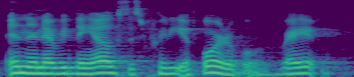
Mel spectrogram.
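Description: An American woman chatting casually in a travel vlog, expressive and swearing freely, acting out her own quotes. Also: on the low side, fast. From United States. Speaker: vlogger.

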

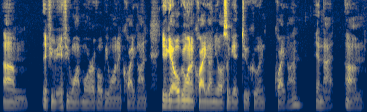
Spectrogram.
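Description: Male podcast host, low-ish voice, rambling and heartfelt. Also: steady tone, fairly quick, hardly any pauses, fairly bright tone. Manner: rambling, emotional, many fillers and restarts. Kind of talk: casual podcast chat.

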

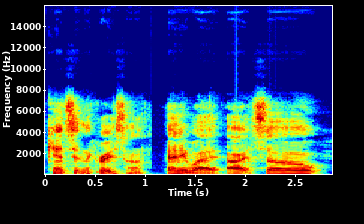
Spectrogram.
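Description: A man's voice: medium pitch, expressive, moderate pace, sharp tone, dull audio. A man hosting a casual podcast chat, rambling and joking. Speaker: podcast host.

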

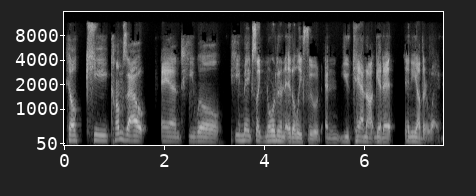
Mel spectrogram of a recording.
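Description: A man's voice: mid-range voice, measured pace, few pauses, no echo. A man hosting a casual podcast chat, laid-back and swearing casually.

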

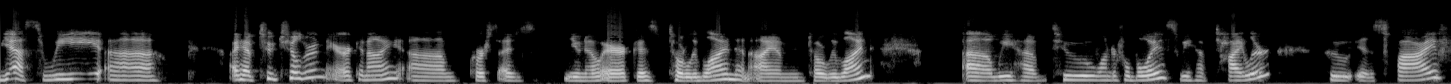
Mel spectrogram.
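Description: Give me a woman as a panel guest, talking in a friendly, halting way with fillers. Her pitch is middling, and the sound is dull and lo-fi. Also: no echo. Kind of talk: casual chat on a panel.

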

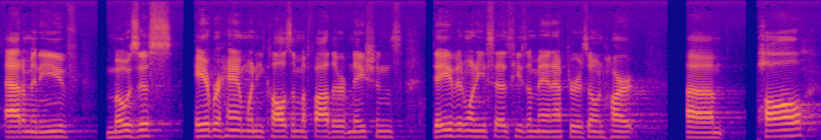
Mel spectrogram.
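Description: A man's voice: on the high side, clean tone, in a large hall. A man giving an earnest, conversational sermon-style talk on a podcast, with casual asides and fillers. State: out of breath. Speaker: podcast host preaching.

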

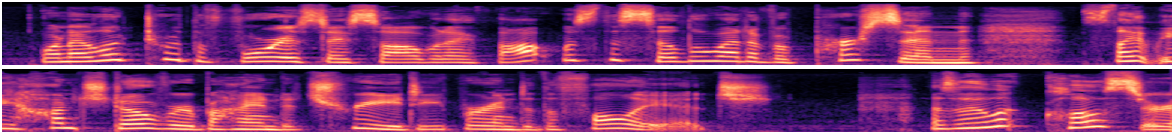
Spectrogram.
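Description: A woman's voice: on the high side, fairly bright tone. A woman hosting a podcast, chatting casually and reading online stories aloud in an informal, self-amused manner. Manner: chatty, informal, quick to giggle at herself. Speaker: podcast host.

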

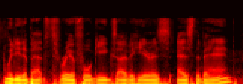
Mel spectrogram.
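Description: A man's voice: sits low, steady tone, normal speed, warm tone. A man with a Tasmanian Australian accent chatting casually as an interview guest. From Hobart, Tasmania, Australia. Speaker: interview guest, singer-songwriter. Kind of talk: casual chat.

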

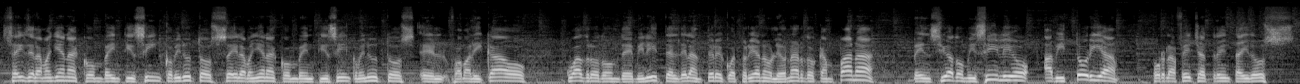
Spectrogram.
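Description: A man with an Ecuadorian accent presenting sports news as a radio host, in a measured way. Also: fairly high pitch, warm tone, faint music behind.

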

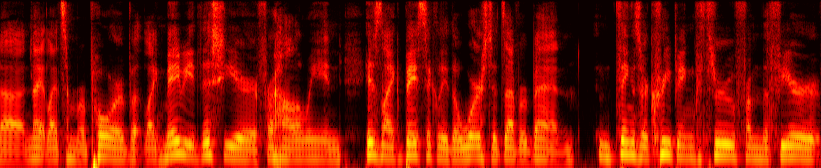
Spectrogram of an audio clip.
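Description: A man chatting casually as a podcast co-host, improvising ideas haltingly and often circling back to rephrase. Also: mid-range voice, no echo, clean studio sound. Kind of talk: casual improv brainstorming chat.

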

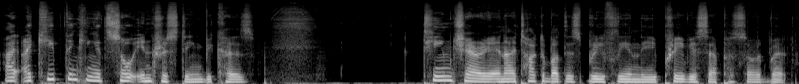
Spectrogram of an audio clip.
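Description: A man talks casually on a solo podcast in a mid-pitched, dry, close voice. His delivery is flat and subdued, with noticeable vocal fry. He often hesitates and repeats words as he searches for what to say. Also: normal speed, no room sound. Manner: monotone, low-energy delivery. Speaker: podcast host. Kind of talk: casual solo podcast talk about video games.

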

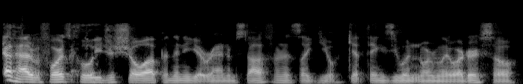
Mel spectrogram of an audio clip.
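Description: Deep-voiced guy chatting, chill, kinda muffled lo-fi audio. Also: fairly even intonation, quick pace. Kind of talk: casual chat. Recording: dull lo-fi sound.

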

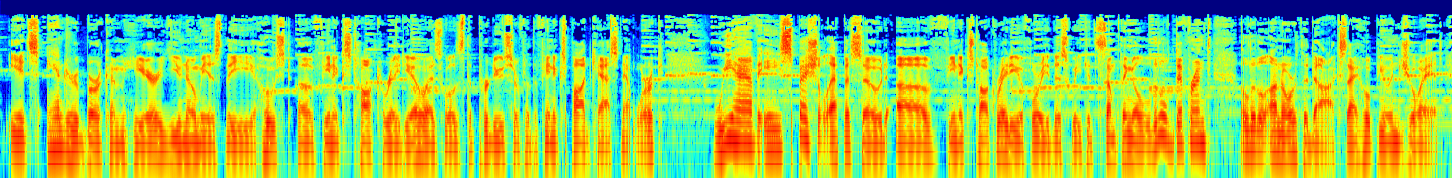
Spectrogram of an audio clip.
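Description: A low-pitched man hosts a casual talk show, relaxed and chatty with plenty of fillers. He shifts easily into a smooth radio-announcer delivery. Soft music plays faintly behind him. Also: fairly quick. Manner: smooth announcer tone when presenting. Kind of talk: casual podcast introduction and live chat. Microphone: informal live-stream setup.

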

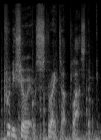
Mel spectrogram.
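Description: A man's voice: mid-range voice, expressive, normal speed, soft background music, lightly acted. A man playing an easygoing, dryly amused spacefarer in a sci-fi audio drama.

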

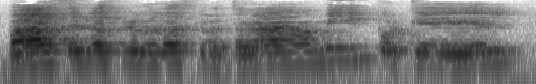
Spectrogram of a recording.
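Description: A man's voice: high-pitched, fairly even intonation, brisk, fairly bright tone, roomy sound, distant mic. A man hosting a podcast interview, playful and teasing, sometimes trailing off into mumbles. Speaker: podcast host. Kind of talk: joking casual interview.

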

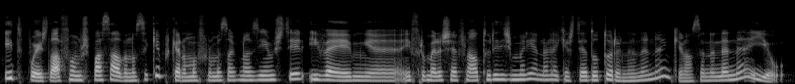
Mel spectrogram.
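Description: A young woman with a European Portuguese accent recounts embarrassing stories in a relaxed chat. She laughs a lot and slips into little voices for the people she quotes. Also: medium pitch, very fast, hardly any pauses. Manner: animated, laughs often, acts out voices in anecdotes. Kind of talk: casual storytelling chat.

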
